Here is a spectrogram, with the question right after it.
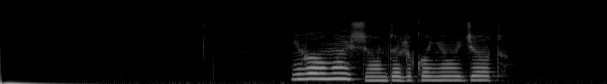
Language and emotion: Russian, sad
